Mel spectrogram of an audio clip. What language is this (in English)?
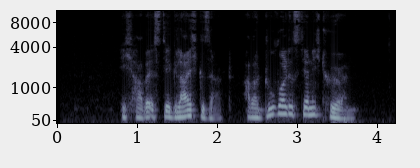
German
